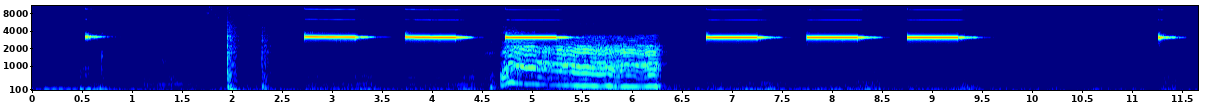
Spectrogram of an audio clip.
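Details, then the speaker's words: Smoke alarm in the parents' bedroom, test button pressed: loud high-pitched beeps about once a second with one longer warbling burst; owner wonders if it sounded slightly weaker, though tone seems strong; possible weak sounder, unconfirmed. "Is it just me, or did that one sound like it died a little bit? Oh well, it's probably just me."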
